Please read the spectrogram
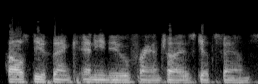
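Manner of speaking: normal talking voice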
